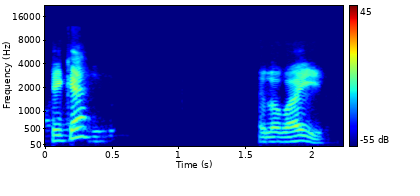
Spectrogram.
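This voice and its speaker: Man, coding tutor, high-pitched, casual, walks you through each step. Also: big pitch swings, slow pace, dull audio. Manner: chatty, checks in often with the viewer. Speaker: programming tutor. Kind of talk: casual screen-recorded coding lesson.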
